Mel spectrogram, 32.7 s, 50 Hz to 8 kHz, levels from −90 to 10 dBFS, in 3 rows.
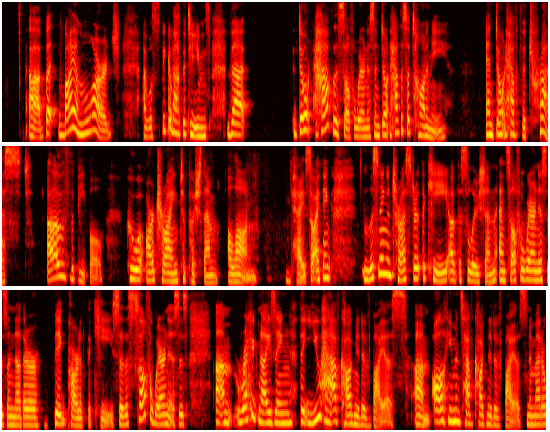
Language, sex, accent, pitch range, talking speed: English, female, American, 180-235 Hz, 140 wpm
